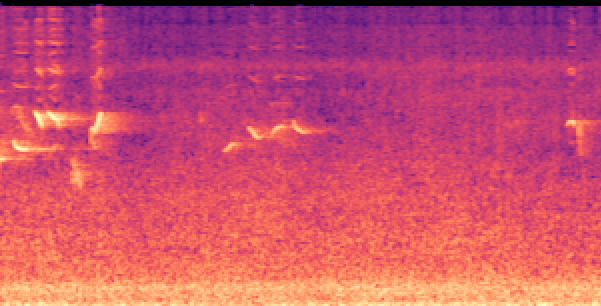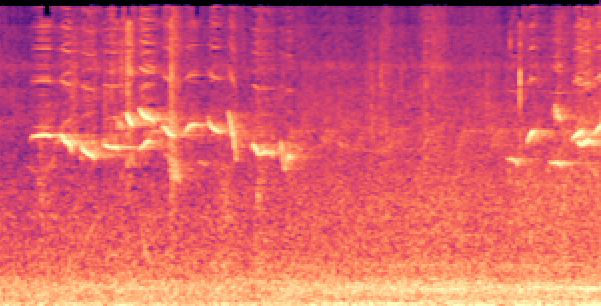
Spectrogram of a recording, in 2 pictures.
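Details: Oriental magpie-robin in the wild, Southeast Asia, singing bursts of bright whistled and slurred phrases, a pause in the middle, then a denser run of rising and falling notes, against steady low background noise.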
